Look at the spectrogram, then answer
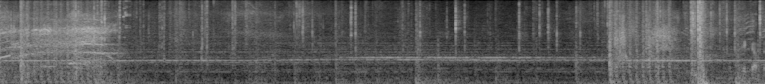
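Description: Sniper rifle fire in Halo Infinite, a sharp loud shot at the start followed by quieter game ambience with a steady tone, then another burst of gunfire and a heavy boom near the end.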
